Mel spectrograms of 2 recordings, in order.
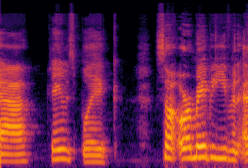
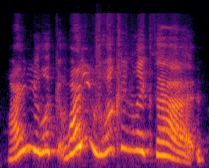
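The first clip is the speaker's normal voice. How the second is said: much higher, playful teasing; 12 semitones higher than usual. Real, not acted. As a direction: tease him in a high sing-song. Teasing boyfriend who just woke.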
